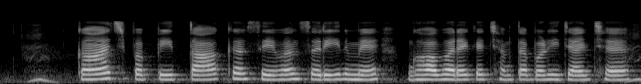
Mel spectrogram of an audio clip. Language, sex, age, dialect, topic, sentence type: Maithili, female, 25-30, Eastern / Thethi, agriculture, statement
